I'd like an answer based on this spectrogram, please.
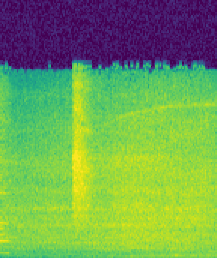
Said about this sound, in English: And just outside his office, a fancy new Washington, D.C. Metro bus pulls away. The D.C. Metro bus system has a newer fleet that has the newer engines from the Cummins company.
